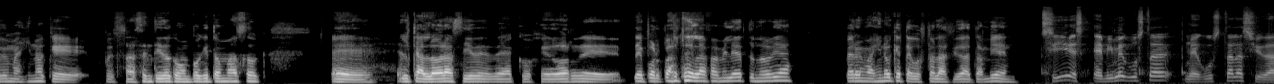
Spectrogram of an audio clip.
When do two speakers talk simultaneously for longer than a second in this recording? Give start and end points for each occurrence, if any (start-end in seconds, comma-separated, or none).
none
